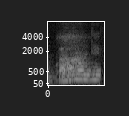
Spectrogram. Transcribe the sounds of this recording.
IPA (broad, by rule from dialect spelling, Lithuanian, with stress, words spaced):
ˈpɑːʋɐrʲdʲɛ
